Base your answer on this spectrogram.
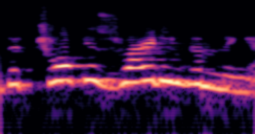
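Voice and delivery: high, loud, fast shriek; frantic shriek; scream. A narrator's reading. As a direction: blurt it out in a panic. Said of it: "The scream".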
